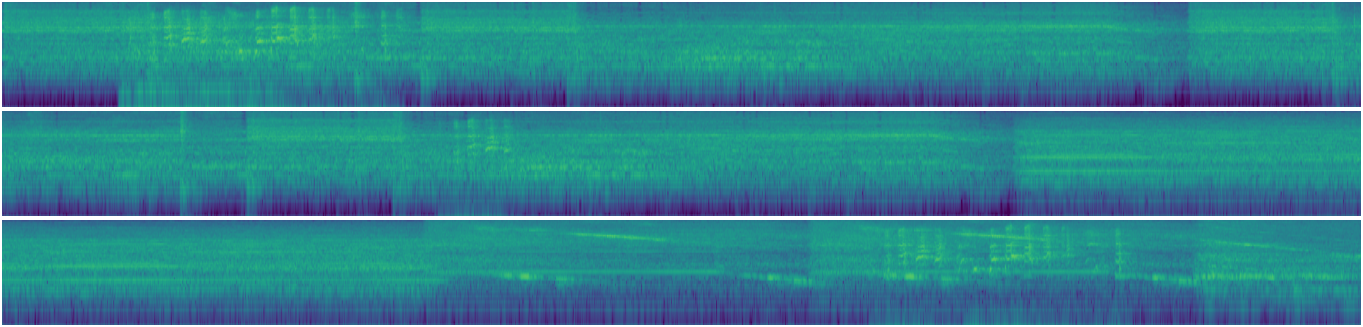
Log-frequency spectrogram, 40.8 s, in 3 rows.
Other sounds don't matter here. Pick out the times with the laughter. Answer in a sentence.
The laughter can be heard from 1.3 to 4.0 s, from 17.9 to 18.7 s and from 35.8 to 38.5 s.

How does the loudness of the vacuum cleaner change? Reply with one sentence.
The loudness of the vacuum cleaner stays about the same.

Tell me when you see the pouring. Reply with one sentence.
The pouring can be heard from 1.1 to 2.7 s.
